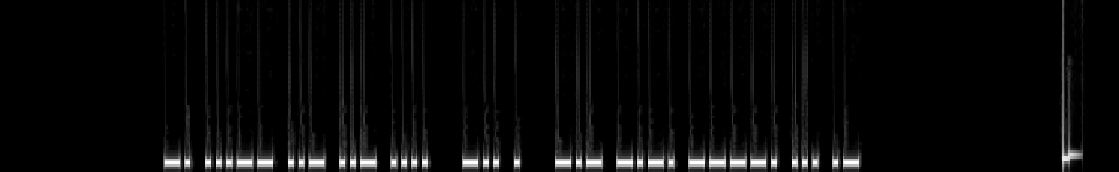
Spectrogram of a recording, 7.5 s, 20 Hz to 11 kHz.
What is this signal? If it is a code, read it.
Morse code, heard as a keyed tone, about 36 wpm, 700 Hz. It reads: N3UUH DE KC9SA
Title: USA Callsign DE Callsign - 5 Characters - 35wpm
